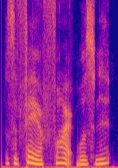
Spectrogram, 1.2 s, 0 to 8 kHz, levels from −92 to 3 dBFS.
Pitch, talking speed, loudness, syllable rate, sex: 220 Hz, 355 wpm, -17 LUFS, 6.7 syllables/s, female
